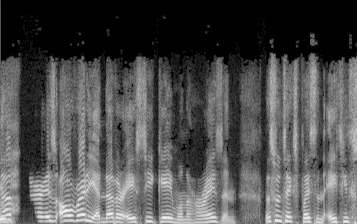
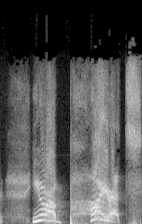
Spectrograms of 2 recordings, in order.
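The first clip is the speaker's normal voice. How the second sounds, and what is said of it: Bad imitation of a pirate voice. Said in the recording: “That's the worst pirate imitation ever.”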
